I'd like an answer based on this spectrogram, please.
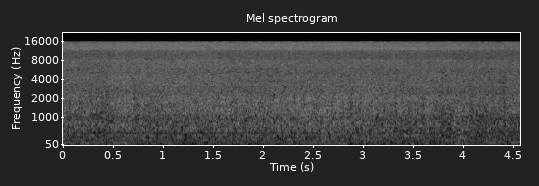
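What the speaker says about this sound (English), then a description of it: "We're just enjoying the waves and the breeze." Waves and breeze on the beach at Indiana Dunes form a dense, continuous wash of roaring surf and wind noise, loud and steady with no voices.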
